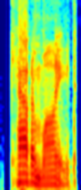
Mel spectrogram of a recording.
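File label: "catamite", American English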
